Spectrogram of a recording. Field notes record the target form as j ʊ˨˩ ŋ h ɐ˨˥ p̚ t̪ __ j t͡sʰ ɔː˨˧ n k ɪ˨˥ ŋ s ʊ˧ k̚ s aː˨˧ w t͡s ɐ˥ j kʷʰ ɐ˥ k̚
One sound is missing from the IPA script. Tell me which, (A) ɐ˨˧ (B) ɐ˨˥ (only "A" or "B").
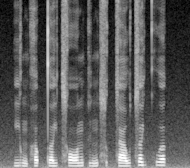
A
